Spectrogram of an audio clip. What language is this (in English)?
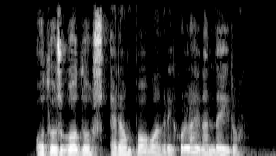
Galician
